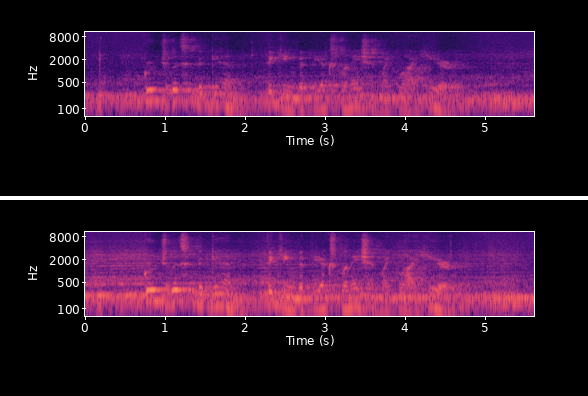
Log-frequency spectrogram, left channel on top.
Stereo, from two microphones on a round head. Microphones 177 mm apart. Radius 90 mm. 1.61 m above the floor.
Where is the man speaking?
40° right (ahead or behind), 4.5 m.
